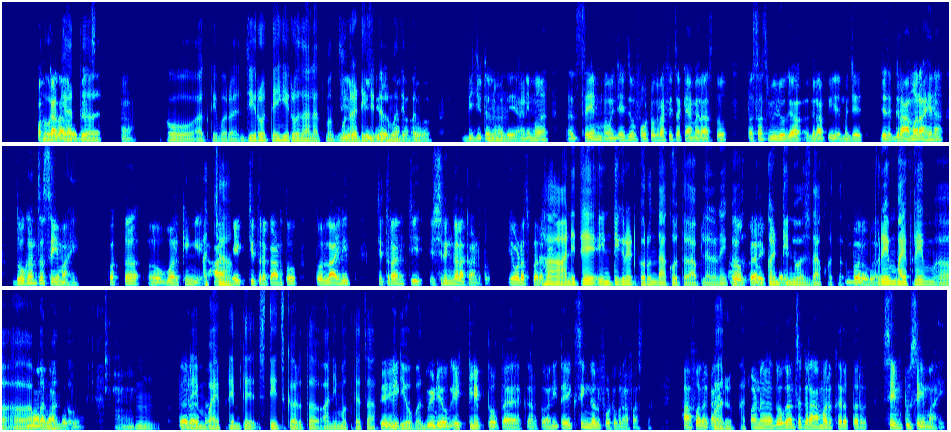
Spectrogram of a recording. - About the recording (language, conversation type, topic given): Marathi, podcast, तू पूर्वी आवडलेला छंद पुन्हा कसा सुरू करशील?
- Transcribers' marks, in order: "हिरो" said as "झिरो"; "झालो" said as "झालं"; in English: "ग्रामर"; in English: "इंटिग्रेट"; tapping; in English: "फ्रेम बाय फ्रेम"; other background noise; in English: "फ्रेम बाय फ्रेम"; in English: "फोटोग्राफ"; in English: "ग्रामर"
